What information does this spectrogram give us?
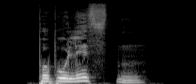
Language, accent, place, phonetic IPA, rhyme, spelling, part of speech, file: German, Germany, Berlin, [popuˈlɪstn̩], -ɪstn̩, Populisten, noun, De-Populisten.ogg
- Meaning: 1. genitive singular of Populist 2. plural of Populist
